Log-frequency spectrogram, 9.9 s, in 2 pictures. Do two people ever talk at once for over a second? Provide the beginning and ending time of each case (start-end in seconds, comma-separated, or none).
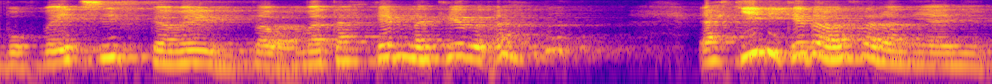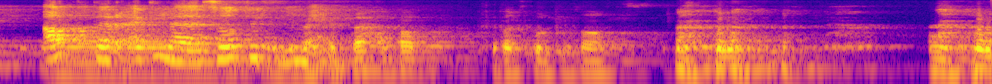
5.2-6.7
